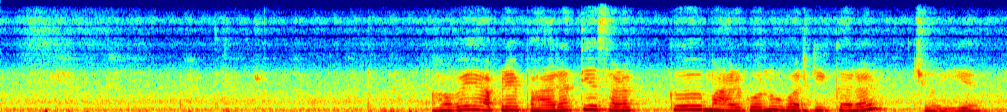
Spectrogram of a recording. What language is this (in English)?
Gujarati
